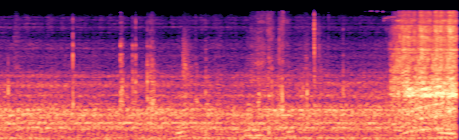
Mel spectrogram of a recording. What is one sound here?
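Plastic parts click and rattle softly.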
